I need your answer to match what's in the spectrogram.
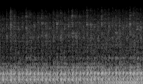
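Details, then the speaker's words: UAZ 452 Bukhanka engine at idle after oil change and compression test (compression somewhat low), oil pressure same as before, about two to three bar cold idle earlier; steady, even, smooth low rumble with no knocks or misses; normal idle. "there we go that's the same oil pressure as before that's nice"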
